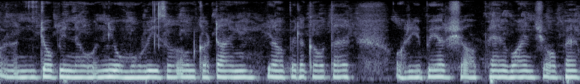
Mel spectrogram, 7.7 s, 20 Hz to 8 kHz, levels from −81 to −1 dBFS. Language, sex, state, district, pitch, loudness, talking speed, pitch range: Hindi, female, Delhi, New Delhi, 185 Hz, -18 LUFS, 130 wpm, 180-190 Hz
